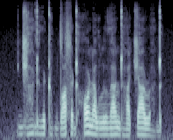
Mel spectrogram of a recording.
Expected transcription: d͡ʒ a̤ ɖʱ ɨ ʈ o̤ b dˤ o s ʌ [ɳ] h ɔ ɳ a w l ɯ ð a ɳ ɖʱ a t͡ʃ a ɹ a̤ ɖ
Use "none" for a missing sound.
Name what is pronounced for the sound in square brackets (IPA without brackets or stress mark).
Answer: ɖ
